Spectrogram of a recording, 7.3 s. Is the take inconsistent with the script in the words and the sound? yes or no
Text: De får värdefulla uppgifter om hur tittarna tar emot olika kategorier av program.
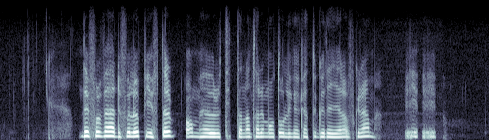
yes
